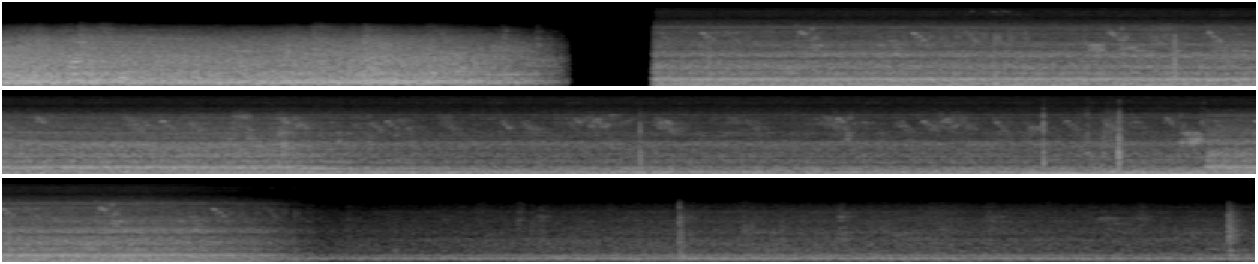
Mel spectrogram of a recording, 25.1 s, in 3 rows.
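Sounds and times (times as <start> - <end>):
small birds chirping: 4.4 - 18.6
steady mechanical hum: 4.4 - 25.0.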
